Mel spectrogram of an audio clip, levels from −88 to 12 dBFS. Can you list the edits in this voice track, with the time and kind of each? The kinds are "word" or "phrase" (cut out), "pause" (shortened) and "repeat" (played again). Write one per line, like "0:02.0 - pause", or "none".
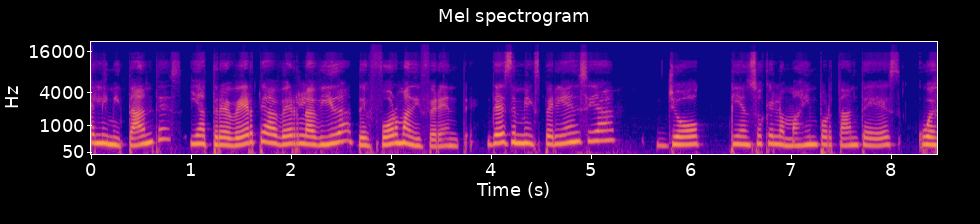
0:03.9 - pause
